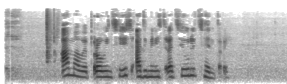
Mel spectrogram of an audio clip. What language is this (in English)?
Georgian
